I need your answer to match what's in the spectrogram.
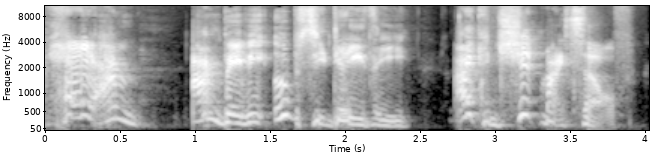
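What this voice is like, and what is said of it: Marge Simpson-style cartoon voice. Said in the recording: “do an impression of Baby Oopsie Daisy's voice ... this Marge Simpson voice ... Is Marge Simpson in the room with us?”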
